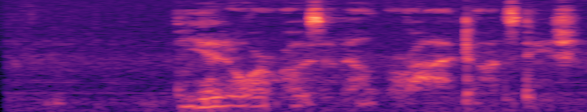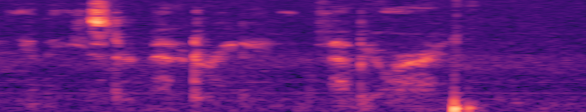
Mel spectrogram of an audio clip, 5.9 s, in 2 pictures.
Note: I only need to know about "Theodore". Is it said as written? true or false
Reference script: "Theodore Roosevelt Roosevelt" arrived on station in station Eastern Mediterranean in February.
true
